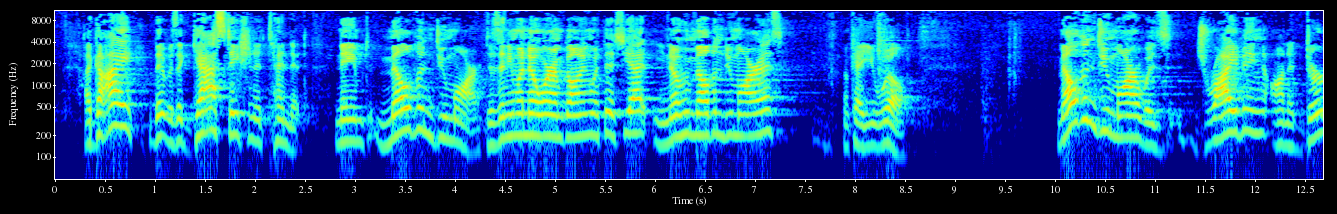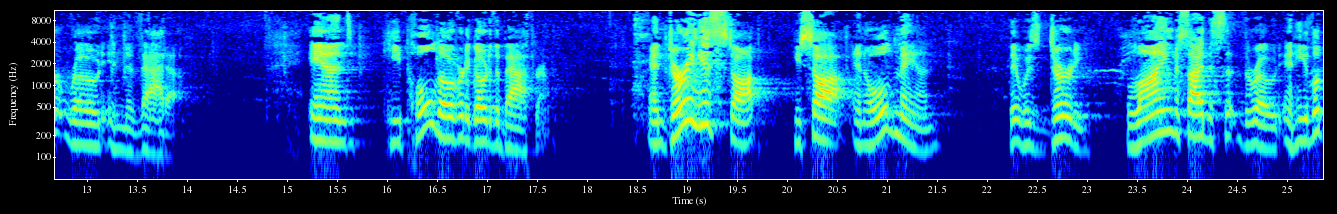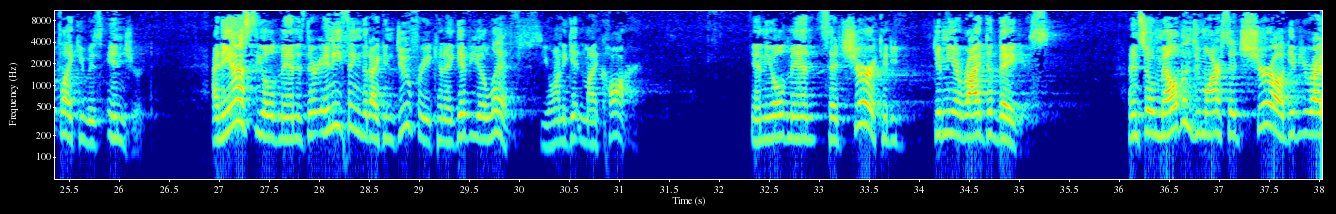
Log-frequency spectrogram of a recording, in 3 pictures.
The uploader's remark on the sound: This message was delivered during the traditional Worship service.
